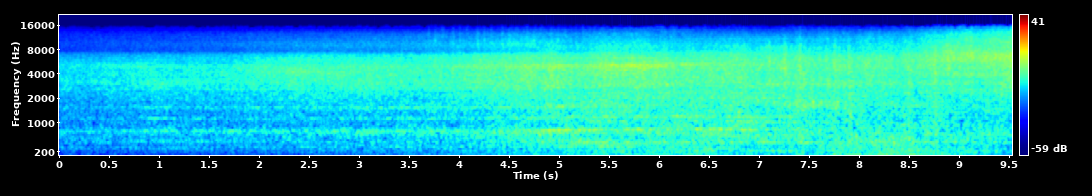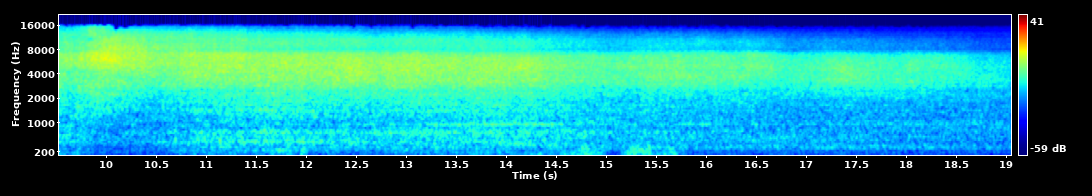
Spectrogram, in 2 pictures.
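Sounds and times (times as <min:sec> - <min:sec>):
train wheels rumbling on rails: 0:00.0 - 0:19.0
high water jet hiss: 0:08.1 - 0:19.0.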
